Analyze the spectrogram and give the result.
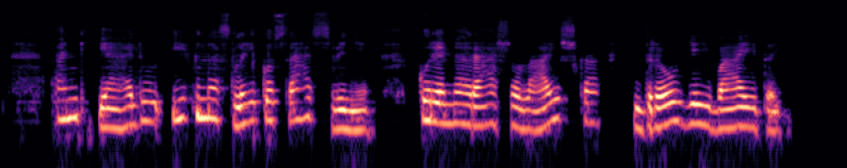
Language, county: Lithuanian, Panevėžys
